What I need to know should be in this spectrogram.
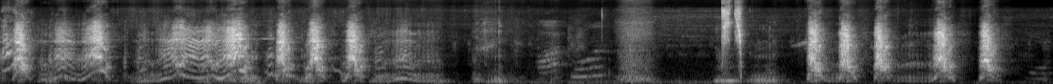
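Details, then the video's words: Five-month-old Jagdterrier working a wild boar, barking in quick runs, then a quieter gap with a brief squeal-like sound and a sharp knock, before the barking resumes; a man's voice at the start. "Jagdterrier vs Wildboar"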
